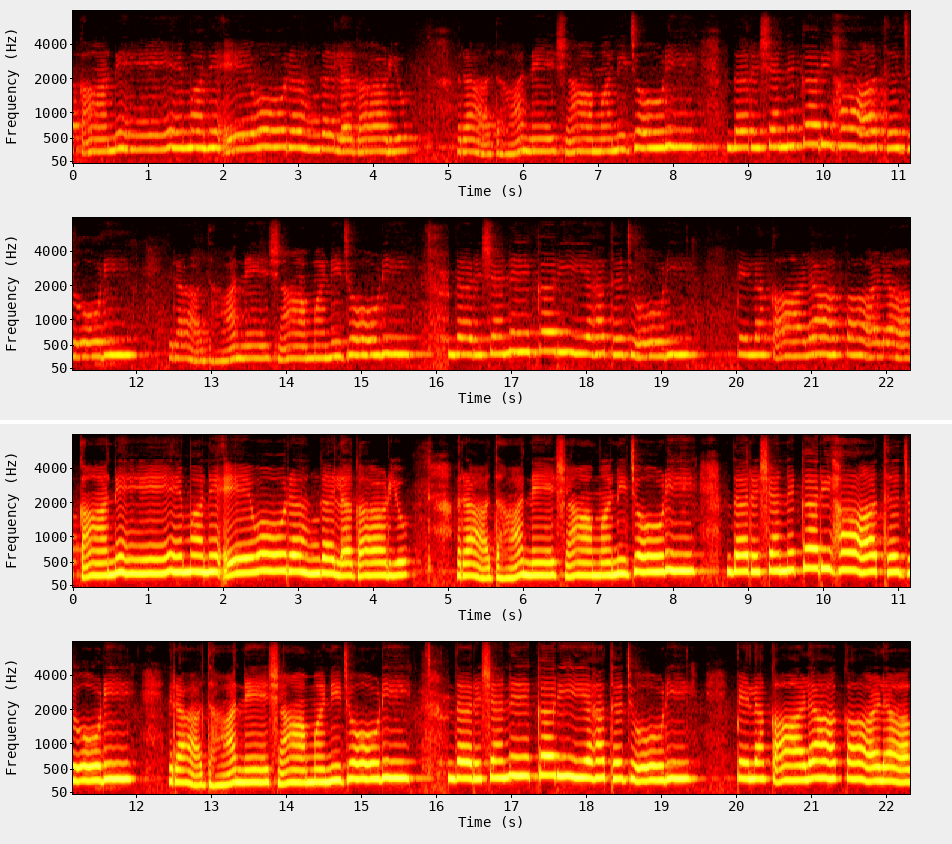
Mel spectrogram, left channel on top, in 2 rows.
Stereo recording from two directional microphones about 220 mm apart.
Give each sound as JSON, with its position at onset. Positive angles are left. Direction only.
{"t": 0.1, "sound": "music", "side_deg": -45}
{"t": 5.1, "sound": "speech", "side_deg": -45}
